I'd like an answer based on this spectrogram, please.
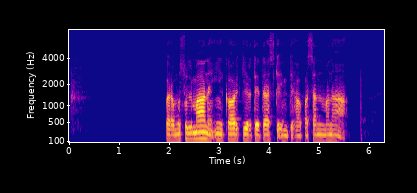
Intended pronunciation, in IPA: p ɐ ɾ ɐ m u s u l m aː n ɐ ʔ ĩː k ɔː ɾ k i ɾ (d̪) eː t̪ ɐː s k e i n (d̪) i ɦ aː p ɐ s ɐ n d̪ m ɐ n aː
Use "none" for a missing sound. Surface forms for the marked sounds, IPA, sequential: t̪, t̪

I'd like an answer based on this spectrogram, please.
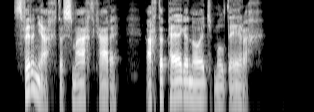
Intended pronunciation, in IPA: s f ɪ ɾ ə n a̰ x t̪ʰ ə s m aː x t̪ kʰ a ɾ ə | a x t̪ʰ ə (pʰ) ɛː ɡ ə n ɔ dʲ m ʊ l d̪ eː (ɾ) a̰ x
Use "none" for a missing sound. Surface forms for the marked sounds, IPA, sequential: pʰ, ɾ

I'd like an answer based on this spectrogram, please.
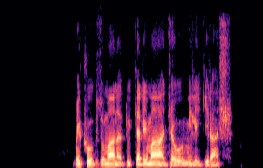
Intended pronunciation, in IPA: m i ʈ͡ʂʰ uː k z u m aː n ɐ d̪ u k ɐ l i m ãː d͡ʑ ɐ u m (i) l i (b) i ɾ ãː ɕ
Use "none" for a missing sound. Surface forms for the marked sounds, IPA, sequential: i, ɡ

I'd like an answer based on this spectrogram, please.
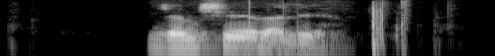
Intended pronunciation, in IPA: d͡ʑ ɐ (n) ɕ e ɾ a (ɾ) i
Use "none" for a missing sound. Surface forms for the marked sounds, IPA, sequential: m, l

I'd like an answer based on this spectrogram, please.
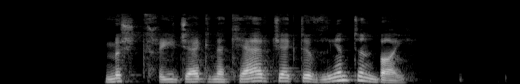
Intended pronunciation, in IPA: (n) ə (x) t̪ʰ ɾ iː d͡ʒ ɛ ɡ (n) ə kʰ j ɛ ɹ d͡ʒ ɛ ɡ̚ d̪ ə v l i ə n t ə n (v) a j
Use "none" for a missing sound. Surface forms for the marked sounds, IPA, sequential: m, ʃ, n, b

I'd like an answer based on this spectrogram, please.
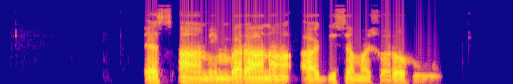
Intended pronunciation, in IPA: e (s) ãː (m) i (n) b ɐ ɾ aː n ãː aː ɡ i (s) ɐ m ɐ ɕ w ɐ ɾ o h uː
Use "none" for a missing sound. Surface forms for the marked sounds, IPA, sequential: s, m, m, s

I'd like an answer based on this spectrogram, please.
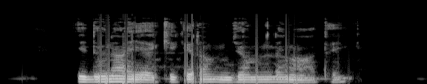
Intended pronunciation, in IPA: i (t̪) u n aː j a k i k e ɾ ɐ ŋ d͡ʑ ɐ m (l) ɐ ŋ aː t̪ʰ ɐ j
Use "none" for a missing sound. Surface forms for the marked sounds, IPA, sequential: d̪, l

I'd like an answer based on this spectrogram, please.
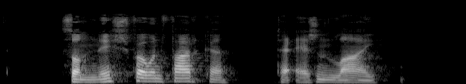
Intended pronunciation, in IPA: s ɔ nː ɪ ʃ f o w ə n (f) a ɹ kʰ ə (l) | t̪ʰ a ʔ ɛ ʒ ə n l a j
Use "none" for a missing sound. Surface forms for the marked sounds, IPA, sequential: f, none

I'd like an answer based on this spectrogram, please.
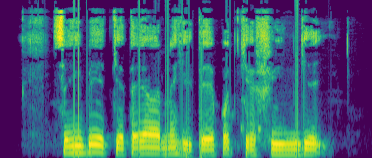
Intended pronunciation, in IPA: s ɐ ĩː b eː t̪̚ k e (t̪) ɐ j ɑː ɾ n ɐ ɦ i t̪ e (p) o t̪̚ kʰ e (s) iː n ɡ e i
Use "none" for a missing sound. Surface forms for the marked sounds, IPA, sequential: t̪, p, ʂ

